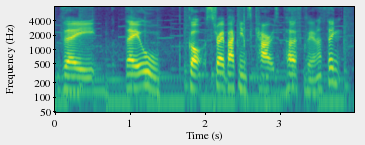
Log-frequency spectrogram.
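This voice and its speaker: A man's voice: mid-range voice, moderate pace, fairly bright tone, faint music behind. A young man giving casual, opinionated reviews to camera as a vlog co-host.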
